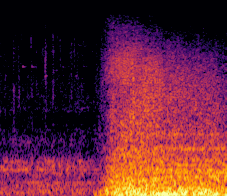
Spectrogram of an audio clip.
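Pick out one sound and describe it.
A magical blast bursts with a loud, rushing roar.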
